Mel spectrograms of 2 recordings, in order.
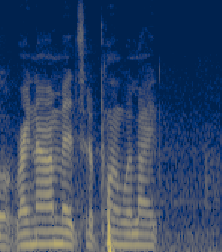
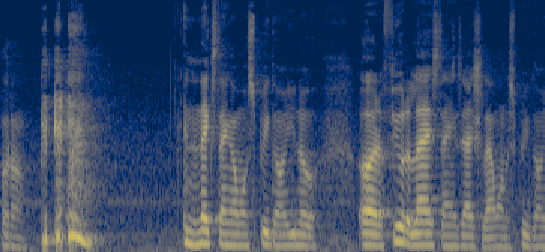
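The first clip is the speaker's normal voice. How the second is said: normal talking voice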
